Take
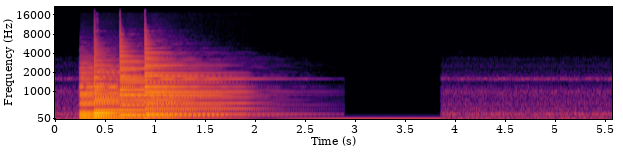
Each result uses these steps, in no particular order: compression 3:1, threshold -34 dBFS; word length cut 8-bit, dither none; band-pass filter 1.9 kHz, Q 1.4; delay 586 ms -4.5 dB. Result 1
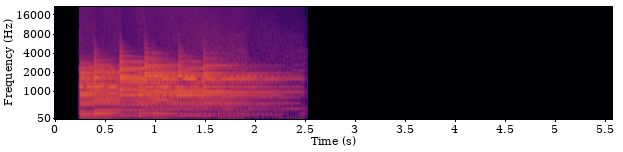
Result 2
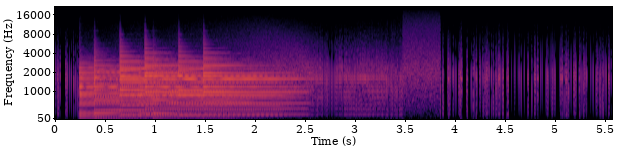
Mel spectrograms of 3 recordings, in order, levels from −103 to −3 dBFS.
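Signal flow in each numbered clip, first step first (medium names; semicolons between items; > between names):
band-pass filter > word length cut > compression > delay; delay > word length cut > compression > band-pass filter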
